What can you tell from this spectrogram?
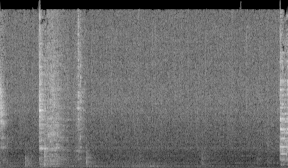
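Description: Chopped carrots and onions sizzling softly in oil in a pan as they are spooned out, with a metal spoon scraping and clinking against the pan about a second in and again near the end.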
